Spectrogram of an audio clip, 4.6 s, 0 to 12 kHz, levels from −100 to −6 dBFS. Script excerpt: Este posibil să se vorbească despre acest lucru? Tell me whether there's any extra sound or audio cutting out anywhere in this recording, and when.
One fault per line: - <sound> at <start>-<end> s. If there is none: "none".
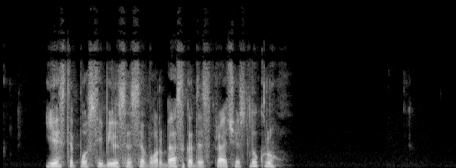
none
